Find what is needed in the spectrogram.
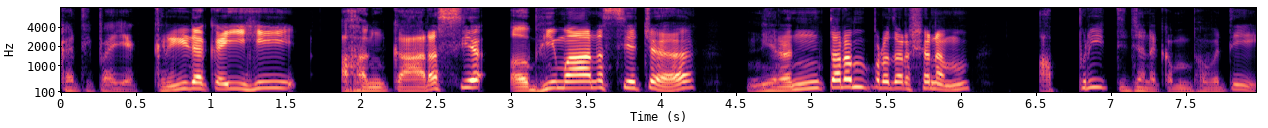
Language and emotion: Sanskrit, disgusted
